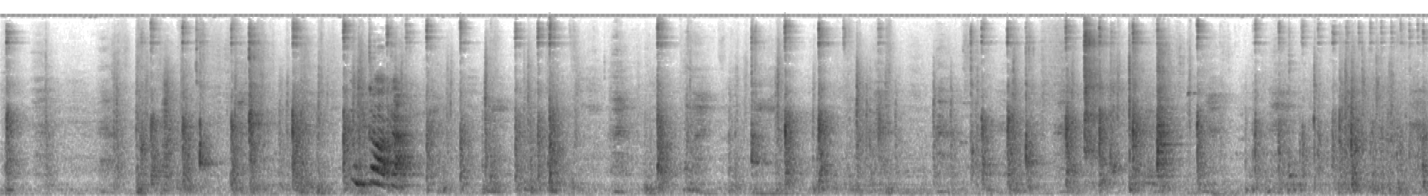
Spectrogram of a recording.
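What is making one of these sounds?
A ping pong ball clicks quickly back and forth off paddles and a table.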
